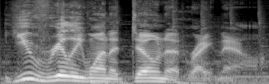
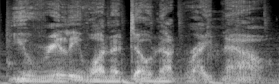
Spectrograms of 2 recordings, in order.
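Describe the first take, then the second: First: It is said in a normal speaking voice. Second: It is said in a low, scary deep voice.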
